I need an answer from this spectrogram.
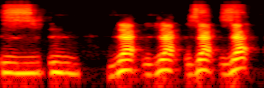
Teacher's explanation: Ya, suaranya mengalir tapi udara tertahan. Ya, bunyinya tipis, kemudian ada bunyi desisan z. Ya, seperti suara lebah ya. Suara lebah itu kan z, za. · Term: huruf zai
